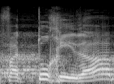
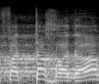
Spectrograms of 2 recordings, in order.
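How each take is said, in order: First: The word is read with 'u-i' vowels: fattukhidha. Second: The word is read with 'a' vowels: fattakhadha. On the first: Someone else did it to the vessel. "Kalau baca fattukhidha bermaksud ada orang tolong buatlah" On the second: The Prophet did it himself or ordered it. "Kalau baca fattakhadha maksudnya Nabi sendirilah yang buat"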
